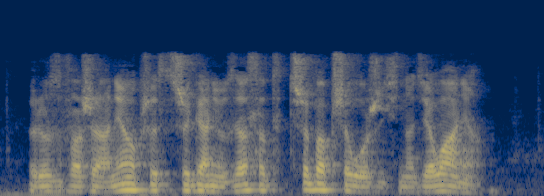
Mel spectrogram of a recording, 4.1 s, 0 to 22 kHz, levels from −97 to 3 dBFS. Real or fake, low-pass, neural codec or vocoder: real; 7.2 kHz; none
